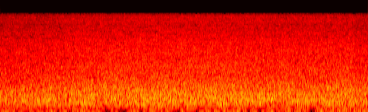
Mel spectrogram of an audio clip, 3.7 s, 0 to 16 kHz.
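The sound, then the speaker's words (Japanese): A dense, steady roar of a fast, churning river flowing 5 to 6 meters below a bridge on a moonlit night, continuous and fairly loud with no pauses and no voices. “その女の人は橋から身を踊らすと 5,6 メートル下の流れの激しい川へと落ちていった。”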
